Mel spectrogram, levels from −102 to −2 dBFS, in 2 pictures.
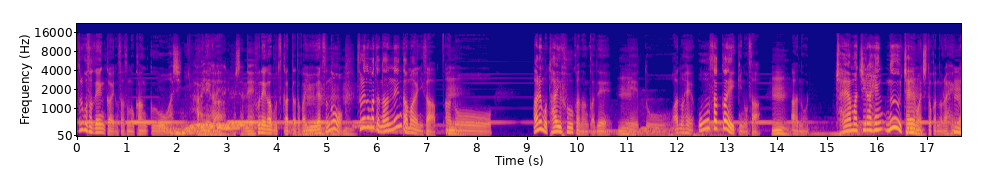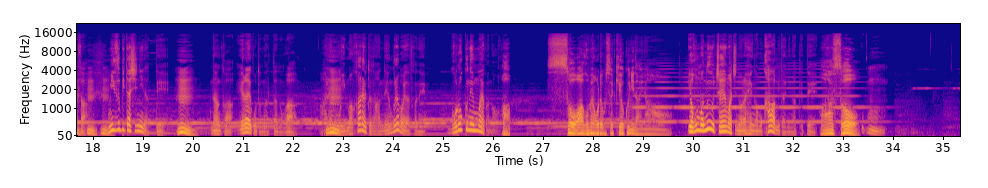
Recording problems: background music; noticeable; throughout; 10 dB below the speech

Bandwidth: 15 kHz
